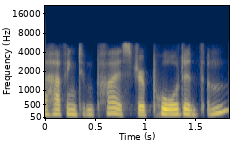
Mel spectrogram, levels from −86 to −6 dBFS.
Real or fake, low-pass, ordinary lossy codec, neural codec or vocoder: fake; 5.4 kHz; AAC, 48 kbps; codec, 24 kHz, 0.9 kbps, WavTokenizer, large speech release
